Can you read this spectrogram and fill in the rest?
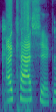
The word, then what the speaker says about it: Akashic: She's been a teacher, a transformational coach, an Akashic? Is that how do you say that? – Akashic record reader in St. Louis for over 40 years and a prolific writer and presenter.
